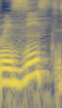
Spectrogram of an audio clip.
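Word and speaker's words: resist: twiziste en anglais you reesist something c'est par résister à ok on résiste quelque chose avec un crazyte et faites attention vous avez votre accentuation sur la seconde syllabe je ne peux pas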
